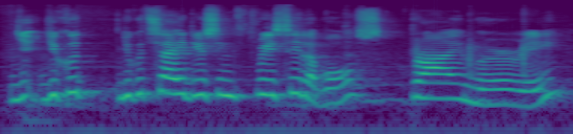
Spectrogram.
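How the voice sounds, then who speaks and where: A woman's voice: high-pitched, animated, normal speed. A woman teaching a classroom pronunciation lesson, patiently correcting students and often checking "okay?".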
